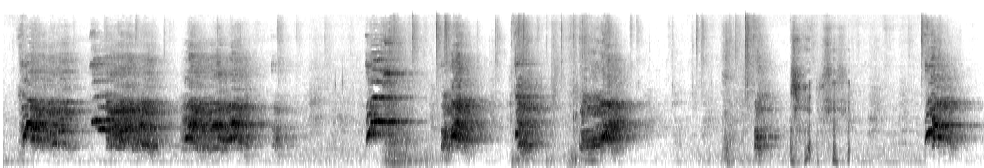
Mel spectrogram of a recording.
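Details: Prada, a friendly, chubby two-year-old female black Labrador Retriever, goes crazy playing with balloons, giving a run of loud, harsh barks in uneven bursts, some drawn out, with sharper yelps and small squeaky noises toward the end.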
